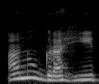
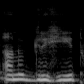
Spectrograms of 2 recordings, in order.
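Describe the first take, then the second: First: The middle syllable is said as gra. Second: The middle syllable is said as gri. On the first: The speaker calls it wrong. "ग्रहित नहीं होता" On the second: The speaker calls it right. "इसमें री की मात्रा लगेगा"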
